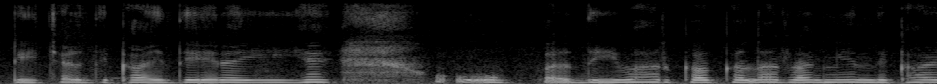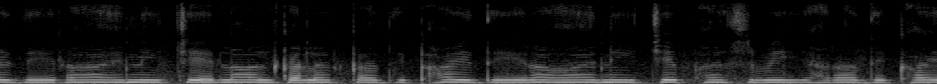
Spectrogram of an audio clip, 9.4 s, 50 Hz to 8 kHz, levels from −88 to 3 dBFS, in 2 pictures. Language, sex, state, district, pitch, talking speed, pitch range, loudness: Hindi, female, Maharashtra, Pune, 225 Hz, 165 wpm, 225-230 Hz, -37 LUFS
